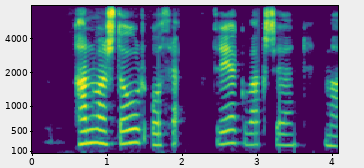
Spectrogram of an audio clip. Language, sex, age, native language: Icelandic, female, 11, Icelandic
